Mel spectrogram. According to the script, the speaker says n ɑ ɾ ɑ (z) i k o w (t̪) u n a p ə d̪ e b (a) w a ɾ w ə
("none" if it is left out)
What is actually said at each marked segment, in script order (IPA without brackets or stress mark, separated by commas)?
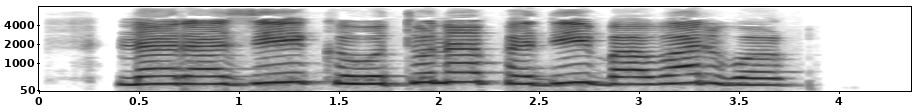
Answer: z, t̪, ɑ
